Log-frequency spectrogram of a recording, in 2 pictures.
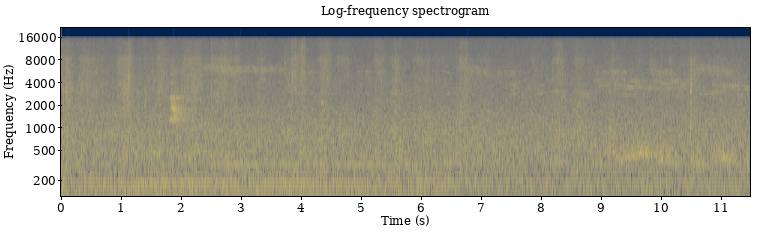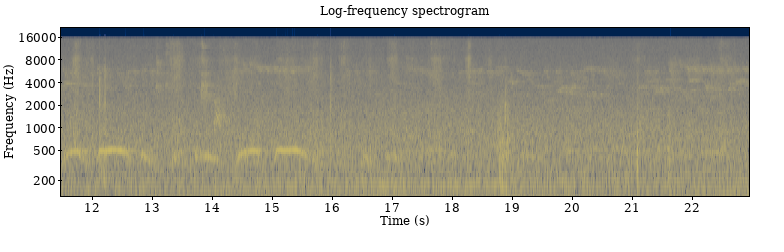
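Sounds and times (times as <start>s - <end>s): small birds chirping: 0.0s - 22.9s
pigeon cooing: 9.2s - 10.3s, 10.9s - 18.1s.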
